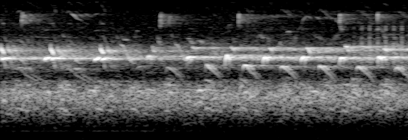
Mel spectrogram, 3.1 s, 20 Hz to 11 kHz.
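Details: Bald eagle at the Dulles Greenway nest, overhead cam, 25 March 2022 morning; regular short bursts of shrill, downslurred chitters about three per second, over steady hiss with soft high chirps from other birds.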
